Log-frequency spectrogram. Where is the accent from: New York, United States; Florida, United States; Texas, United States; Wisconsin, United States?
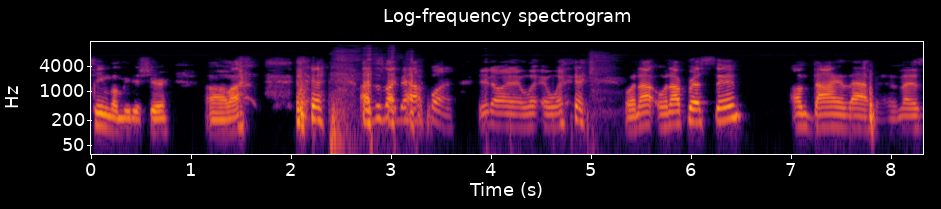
Florida, United States; Lakeland; now in Gainesville, United States; I'm from Lakeland, which is, you know, hour and a half from here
